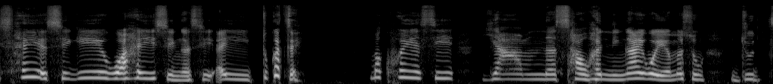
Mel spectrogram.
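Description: No dropouts, clicks, level jumps or timing glitches turn up anywhere in the recording.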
